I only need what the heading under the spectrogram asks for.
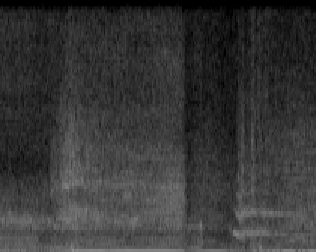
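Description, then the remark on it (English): Peter drives his car after seeing a sign that the McRib is back: the engine roars while the tires let out a long, loud screech, then a second squealing skid follows as the vehicle swerves; no voices are heard. “Peter's driving his car. He sees a sign.”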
